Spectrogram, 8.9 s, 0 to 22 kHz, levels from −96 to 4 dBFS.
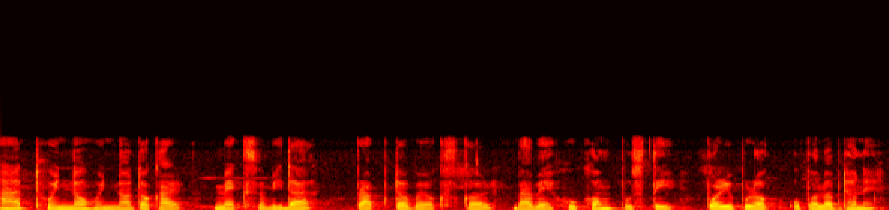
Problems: none marked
